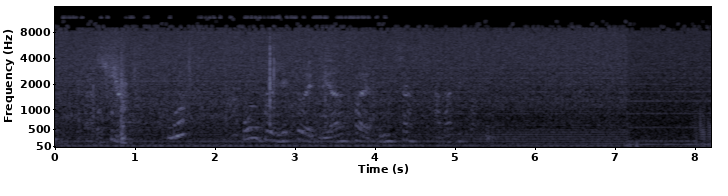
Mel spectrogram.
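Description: A man speaks calmly through a television loudspeaker.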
